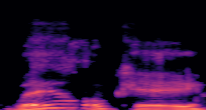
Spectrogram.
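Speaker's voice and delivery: mock bewildered resignation; retold puzzled acceptance. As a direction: act out a baffled shrug. Retold baffled reaction to finding nothing.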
